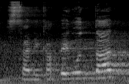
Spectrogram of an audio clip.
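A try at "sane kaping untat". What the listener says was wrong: Seni jangan pakai kaping ya. Seni keping untat.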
